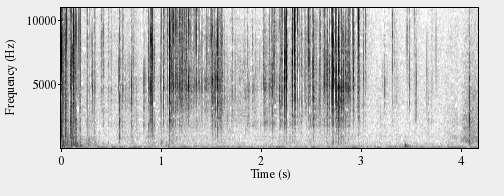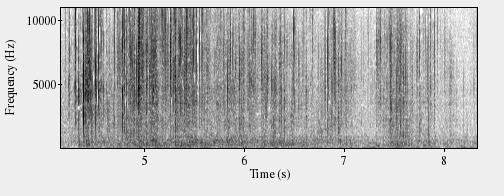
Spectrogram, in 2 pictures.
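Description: Small solid wooden beads are poured from cupped hands onto a fuzzy blanket, then rubbed and pressed under the fingertips. Bright, crisp clicking and crinkling bursts come in the first three seconds, followed by a brief quiet pause. A steadier, softer rustling grind then runs to the end.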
